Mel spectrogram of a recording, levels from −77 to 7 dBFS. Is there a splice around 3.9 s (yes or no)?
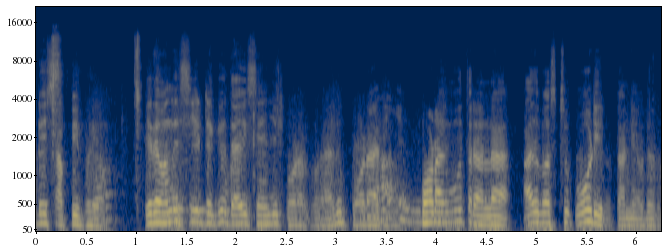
yes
